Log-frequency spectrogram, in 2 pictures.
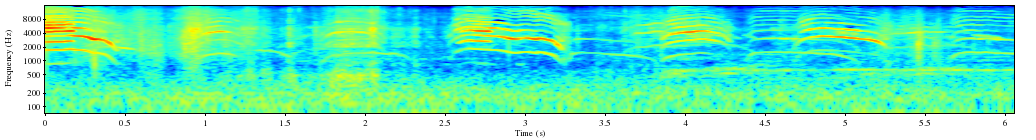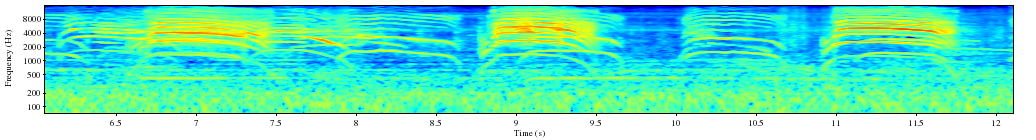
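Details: A litter of kittens calls in quick high meows, each cry arching up and down, several voices overlapping, plus a few soft knocks and a low steady hum.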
